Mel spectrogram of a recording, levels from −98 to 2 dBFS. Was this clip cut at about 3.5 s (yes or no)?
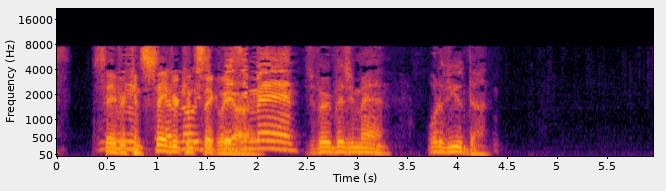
yes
